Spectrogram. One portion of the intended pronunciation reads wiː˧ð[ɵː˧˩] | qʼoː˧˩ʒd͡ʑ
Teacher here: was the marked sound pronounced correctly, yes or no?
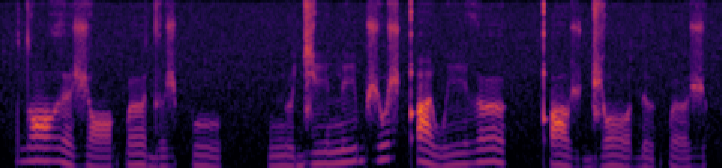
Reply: no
